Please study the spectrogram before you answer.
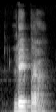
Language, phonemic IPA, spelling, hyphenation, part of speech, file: Dutch, /ˈlepra/, lepra, le‧pra, noun, Nl-lepra.ogg
- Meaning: leprosy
